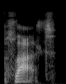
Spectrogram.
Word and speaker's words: plate: I heard us plot turns out it's spelled plate but pronounced plot do they mean just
